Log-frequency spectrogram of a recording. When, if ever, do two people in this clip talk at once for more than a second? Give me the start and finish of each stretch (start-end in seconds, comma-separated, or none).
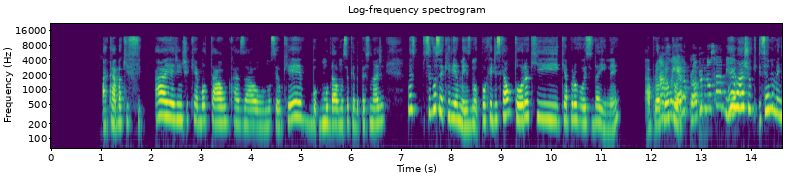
none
